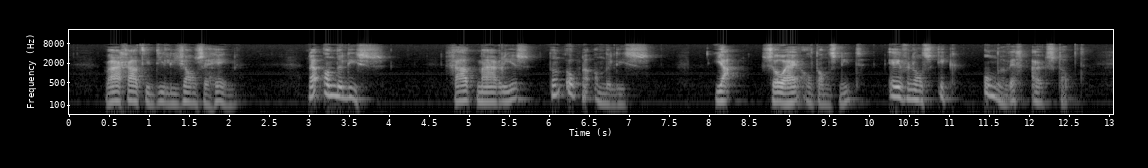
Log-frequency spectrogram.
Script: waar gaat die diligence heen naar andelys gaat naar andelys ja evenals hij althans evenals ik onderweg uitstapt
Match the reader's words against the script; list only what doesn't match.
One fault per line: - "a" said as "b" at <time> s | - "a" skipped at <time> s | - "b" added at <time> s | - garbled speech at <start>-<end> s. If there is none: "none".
- "marius dan ook" added at 5.1 s
- "evenals" said as "zoo" at 8.6 s
- "niet" added at 9.6 s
